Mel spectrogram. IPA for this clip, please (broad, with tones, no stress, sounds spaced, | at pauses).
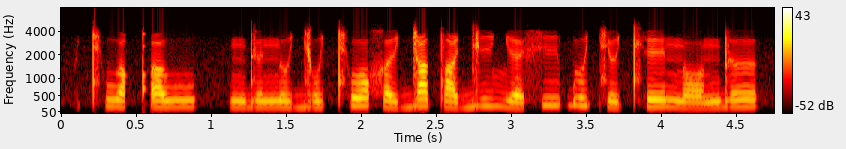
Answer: cʰ u˩ qʼ u˩ | n d ʏ˩ n ʊ˩ ɟ o˩ cʰ o˥ χ ɪ˩ ɟ ʏ˥ tˤ ɐ˩ ɟ i˥ ʎ ɛ˩ x i˥ ɓ ʊ˥ c ʏ˩ cʰ e˥ n ɔ˩ n d ə˥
